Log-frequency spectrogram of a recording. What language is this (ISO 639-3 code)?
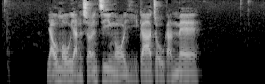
yue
